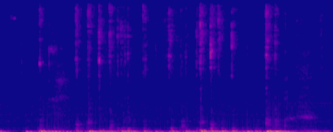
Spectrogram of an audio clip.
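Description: Close, steady clatter of computer keyboard typing, a dense run of key presses with no pauses, heard alone without any voice over it.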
